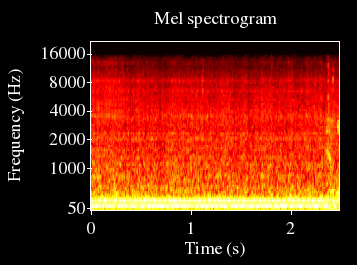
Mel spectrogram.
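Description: A 1975 Ford Granada GL runs on the road with a steady, loud low engine drone and constant cabin road rumble throughout, no voices.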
